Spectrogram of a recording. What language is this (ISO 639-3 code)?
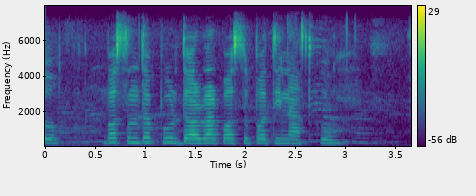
nep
